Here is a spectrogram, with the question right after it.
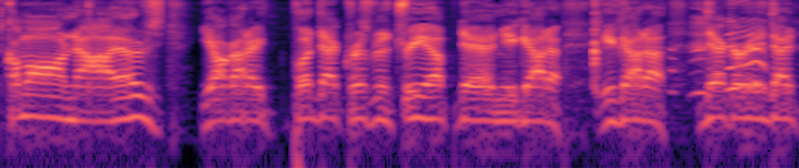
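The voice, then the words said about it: Coach O impression. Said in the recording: “you do a great Coach O impersonation ... Coach O and Santa are a lot alike in the way they talk”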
